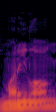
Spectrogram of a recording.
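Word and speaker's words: Muni Long: Her name is Money Long now? Yeah, but it's Mhm. spelled That's funny. M-U-I. M-U-N-I Long. Yeah, it's spelled differently.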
